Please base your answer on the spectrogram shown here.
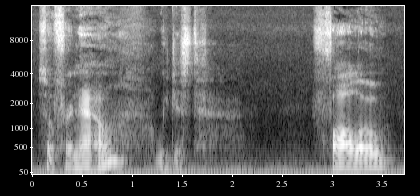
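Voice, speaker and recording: This time the man's lowish voice is mellow and exaggerated, very slow, with wildly swooping pitch. He's still the easygoing, encouraging friend helping paint an apartment in a casual ASMR roleplay, chatting informally and explaining patiently in a patient, instructive mood.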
